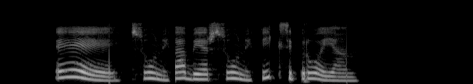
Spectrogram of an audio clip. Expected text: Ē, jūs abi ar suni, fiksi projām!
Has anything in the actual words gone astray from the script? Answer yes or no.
yes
